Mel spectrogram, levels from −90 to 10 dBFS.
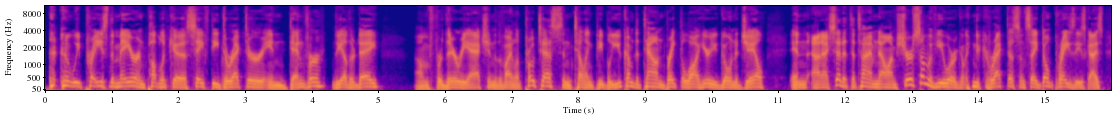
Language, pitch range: English, 105-140 Hz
